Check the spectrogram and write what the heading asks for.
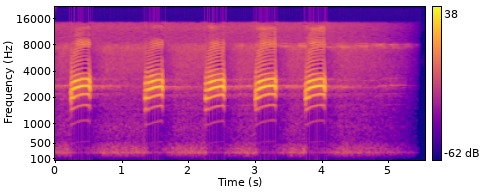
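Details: Red-breasted Nuthatch giving five nasal, tinny 'yank' notes, likened to a tiny tin horn, about one per second over a low steady hum.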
